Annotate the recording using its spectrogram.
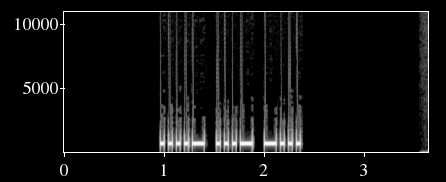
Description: Morse code, heard as a keyed tone, about 30 wpm, 700 Hz. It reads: 4VB
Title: Three Challenging Letter-Number Combinations 30wpm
